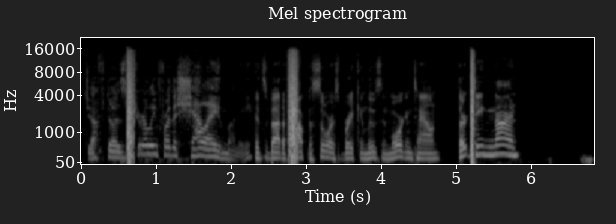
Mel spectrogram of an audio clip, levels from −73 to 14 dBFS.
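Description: Short bursts of swishing static break through the speech at 0.56 to 0.74 s, 2.71 to 2.94 s and 5.14 to 5.27 s. Each is a wireless microphone noise hit: reflected radio paths cancel, the FM signal fades, and receiver noise rises over the voice.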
